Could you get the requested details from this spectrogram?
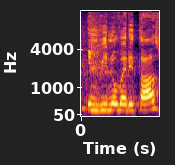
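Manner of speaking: ordinary talk, nothing marked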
